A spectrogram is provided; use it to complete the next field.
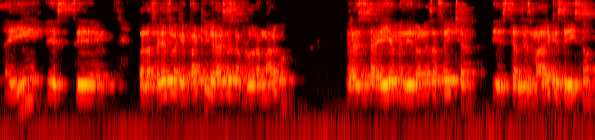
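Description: A man with a northern Mexican accent speaks at a moderate pace and very even loudness. Noticeable background noise and audible room echo fill the recording. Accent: northern Mexican (Chihuahua). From Chihuahua, northern Mexico. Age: 30s. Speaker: rapper. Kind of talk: casual chat.

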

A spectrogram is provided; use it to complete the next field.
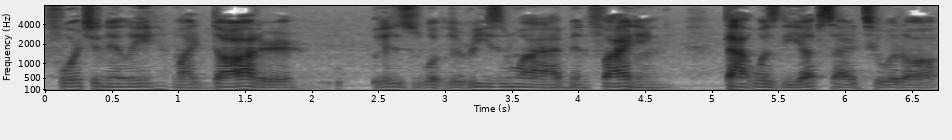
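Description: A man's fairly low voice at a moderate pace, monotone and flat in intonation, with audible room echo. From Phoenix, Arizona. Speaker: podcast host, Marine veteran. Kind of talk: personal testimony monologue. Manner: casual, rambling with fillers.

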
